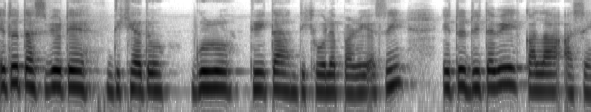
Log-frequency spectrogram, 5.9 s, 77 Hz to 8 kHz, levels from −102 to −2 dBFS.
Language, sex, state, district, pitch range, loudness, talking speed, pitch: Nagamese, male, Nagaland, Kohima, 190-220 Hz, -15 LUFS, 160 wpm, 205 Hz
